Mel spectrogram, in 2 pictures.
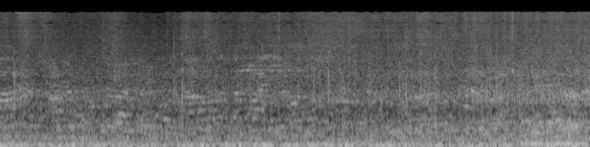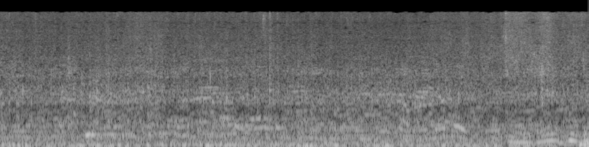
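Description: Footsteps splash on a wet street.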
